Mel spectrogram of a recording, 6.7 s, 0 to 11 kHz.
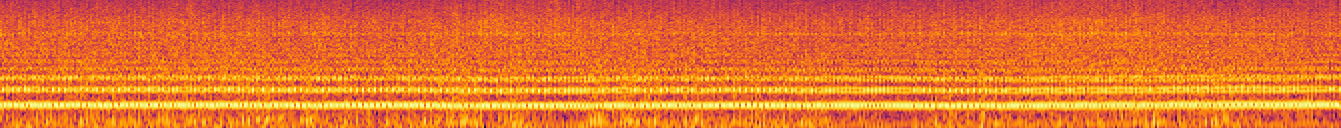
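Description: A hexacopter's six MN1806 2300kV brushless motors and propellers in flight, a loud steady whine over a rough low rumble, the pitch rising slightly near the end as the throttle comes up.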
